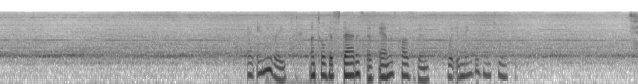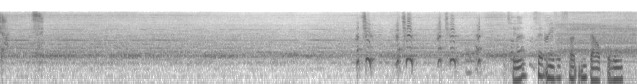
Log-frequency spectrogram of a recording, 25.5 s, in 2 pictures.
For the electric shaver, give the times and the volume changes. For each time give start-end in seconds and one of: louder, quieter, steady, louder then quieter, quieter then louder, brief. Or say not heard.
not heard.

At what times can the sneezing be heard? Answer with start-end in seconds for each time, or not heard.
5.3-6.3, 12.6-13.7, 19.8-22.4.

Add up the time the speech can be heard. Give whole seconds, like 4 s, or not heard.
8 s.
